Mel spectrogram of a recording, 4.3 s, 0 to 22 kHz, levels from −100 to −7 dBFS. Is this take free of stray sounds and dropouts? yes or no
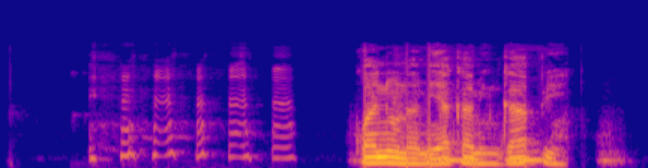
no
